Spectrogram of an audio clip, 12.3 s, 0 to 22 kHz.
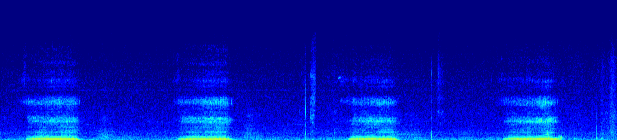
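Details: Four loud, rumbling snores on the in-breath, roughly every three seconds (about 19 breaths a minute), with quiet pauses between them; snoring.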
